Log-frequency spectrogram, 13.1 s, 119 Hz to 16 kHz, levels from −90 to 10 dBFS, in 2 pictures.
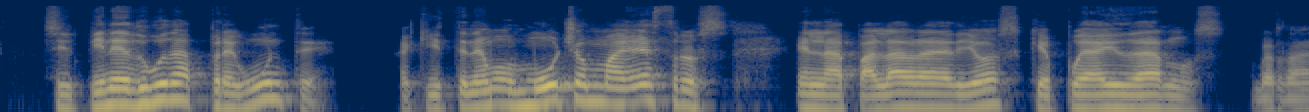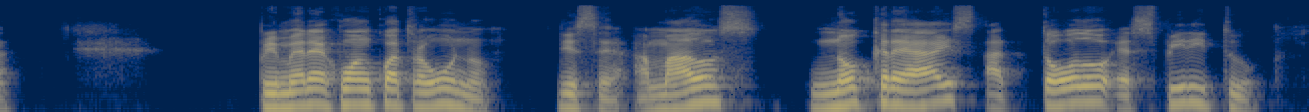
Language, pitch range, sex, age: Spanish, 130-170 Hz, male, 30-49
